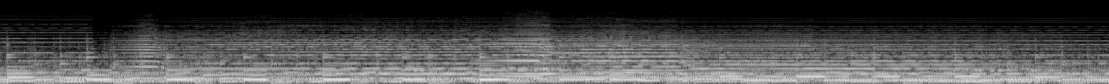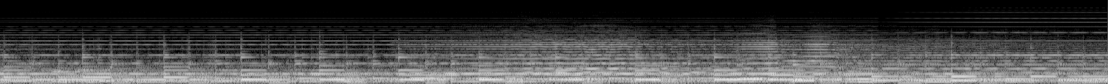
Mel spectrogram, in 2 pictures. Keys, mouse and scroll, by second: 0.6-1.7 scroll down 3, 1.7-2.8 middle drag, 2.8 click, 3.9 h, 4.9 click, 8.3 click, 9.9-12.6 drag, 14.1-16.0 drag, 16.3 KP_0, 20.6-22.1 drag.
